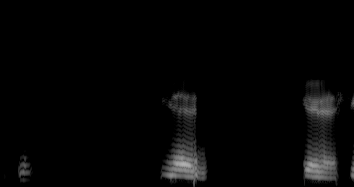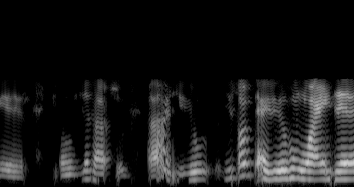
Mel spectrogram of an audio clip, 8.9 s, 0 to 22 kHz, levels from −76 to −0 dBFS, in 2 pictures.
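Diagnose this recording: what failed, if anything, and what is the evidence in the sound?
The failure is at the codec stage: the speech has passed through the Codec 2 vocoder for its whole length. It sounds robotic and buzzy, with heavy damage, and the sparse texture fits the 2.4 kbit/s mode. The decoder rebuilt the speech from sine waves using only pitch, voicing, energy and a spectral envelope, so the original waveform is gone. A spectrogram shows clean, regular harmonic combs, smeared envelopes and nothing above 3.8 kHz, and the waveform looks too periodic.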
